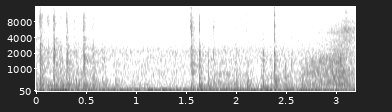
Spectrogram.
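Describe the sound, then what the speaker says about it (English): Close-up typing on a computer keyboard, a quick run of clicky keystrokes with a short pause in the middle, steady and moderately quiet with no voices. "I'm going to come over to text, click on add a heading, and I'm going to type in here just listed."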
